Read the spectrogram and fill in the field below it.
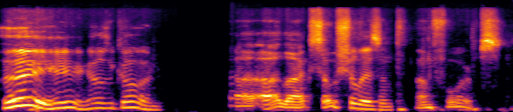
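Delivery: a hint of a swaggering pilot strolling in; mock-casual Maverick swagger; Forbes as Maverick. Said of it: "Forbes is gonna come in all Maverick".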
